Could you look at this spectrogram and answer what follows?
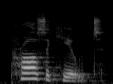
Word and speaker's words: prosecute: the verb prosecute prosecute prosecute the stress is at the beginning means bring before a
